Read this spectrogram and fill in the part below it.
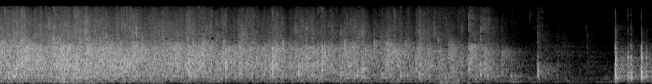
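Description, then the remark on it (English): A crowd claps loudly for the speaker's assistant after a demonstration, in dense, sustained applause that gradually thins and fades after about five seconds, leaving a few scattered final claps. “A round of applause for my glamorous assistant.”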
